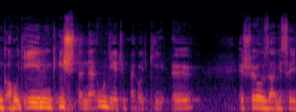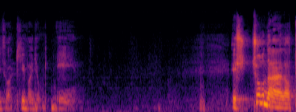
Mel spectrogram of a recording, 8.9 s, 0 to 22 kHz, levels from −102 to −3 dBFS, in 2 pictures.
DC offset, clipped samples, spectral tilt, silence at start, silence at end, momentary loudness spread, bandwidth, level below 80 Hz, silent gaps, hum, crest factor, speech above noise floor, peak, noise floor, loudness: under 0.1%; under 0.1%; -4 dB/octave; 0 s; 0 s; 21 LU; 14 kHz; -68 dBFS; none; none; 20 dB; 39 dB; -20 dBFS; -78 dBFS; -38 LUFS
